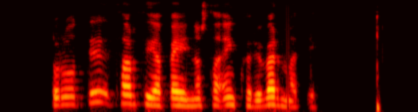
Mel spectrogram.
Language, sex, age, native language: Icelandic, female, 50-59, Icelandic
